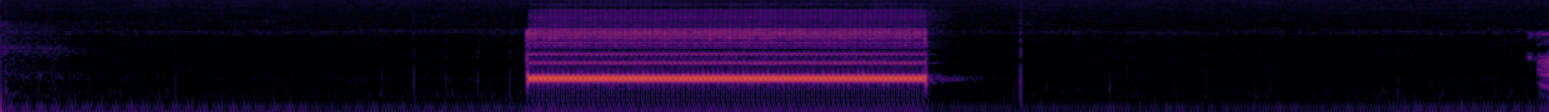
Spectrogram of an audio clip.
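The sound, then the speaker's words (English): A single steady electronic telephone tone for an incoming call, loud and unbroken for about two seconds over a low background hum, then silence. “We got our next caller, Amir.”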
